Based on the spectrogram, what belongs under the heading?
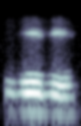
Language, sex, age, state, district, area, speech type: Urdu, male, 18-30, Uttar Pradesh, Muzaffarnagar, urban, conversation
